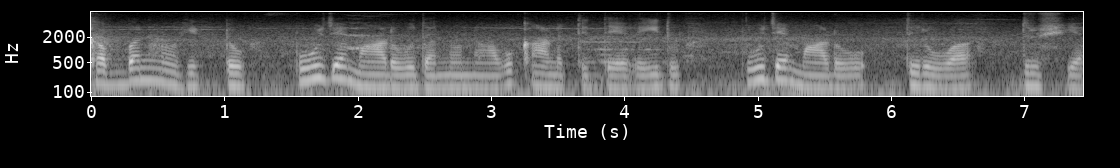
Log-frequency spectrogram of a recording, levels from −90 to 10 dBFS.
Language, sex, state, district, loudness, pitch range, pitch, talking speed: Kannada, female, Karnataka, Belgaum, -21 LUFS, 125-155 Hz, 130 Hz, 80 wpm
